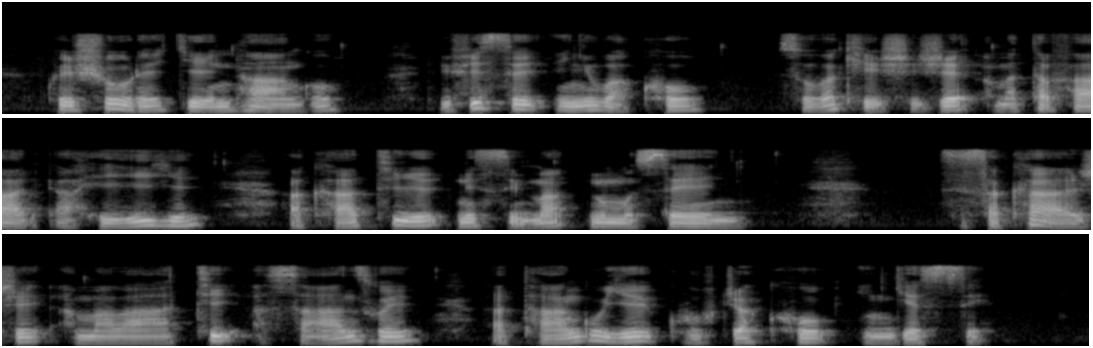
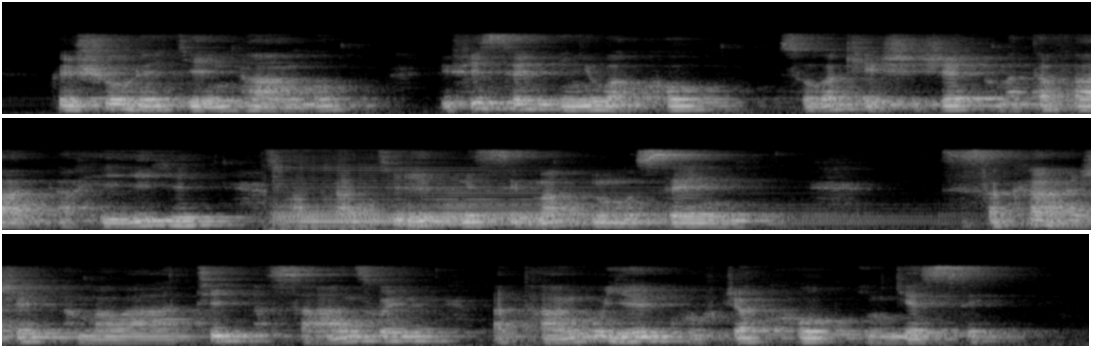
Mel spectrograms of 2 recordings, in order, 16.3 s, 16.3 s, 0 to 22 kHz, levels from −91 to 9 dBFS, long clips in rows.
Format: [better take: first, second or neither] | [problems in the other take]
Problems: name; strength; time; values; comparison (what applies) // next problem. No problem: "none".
first | noise reduction (neural separator model SepFormer DNS4)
